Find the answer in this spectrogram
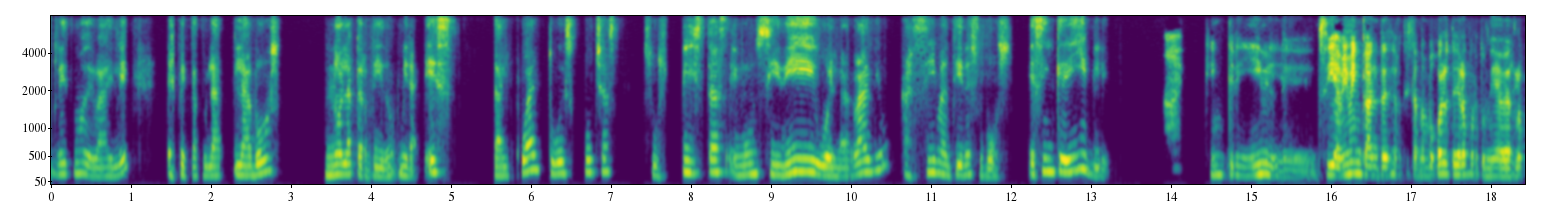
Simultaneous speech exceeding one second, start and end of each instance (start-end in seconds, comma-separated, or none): none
